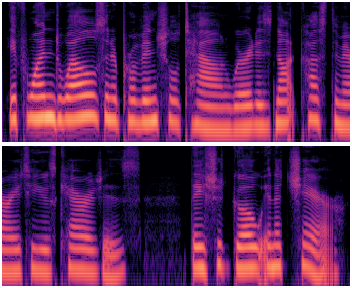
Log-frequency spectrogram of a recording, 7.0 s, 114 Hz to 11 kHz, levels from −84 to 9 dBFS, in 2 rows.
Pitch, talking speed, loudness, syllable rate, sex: 205 Hz, 180 wpm, -19 LUFS, 5.0 syllables/s, female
